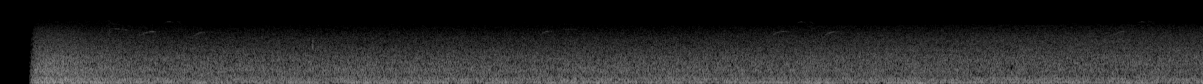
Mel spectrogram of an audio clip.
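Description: Steady rushing of a flowing river, with a few faint, short high chirps over it.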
